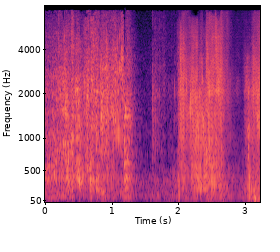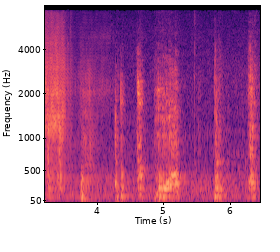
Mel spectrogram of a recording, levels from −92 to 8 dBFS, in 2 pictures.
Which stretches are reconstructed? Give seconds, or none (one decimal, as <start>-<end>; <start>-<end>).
2.0-4.2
